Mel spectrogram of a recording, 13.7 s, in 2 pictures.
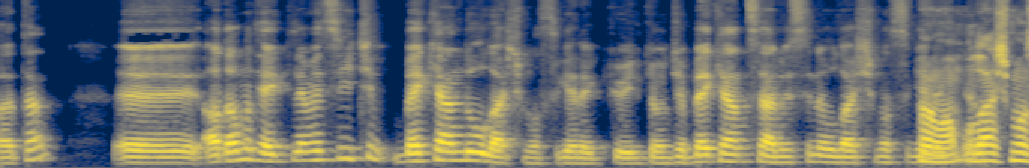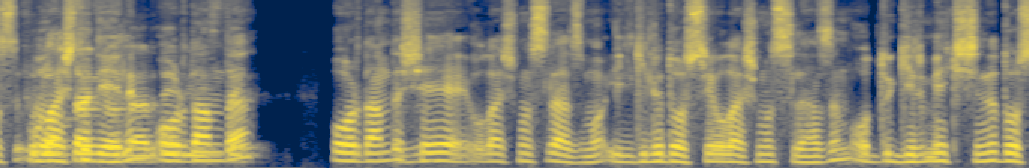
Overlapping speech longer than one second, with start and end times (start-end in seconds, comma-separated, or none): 6.1-8.5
